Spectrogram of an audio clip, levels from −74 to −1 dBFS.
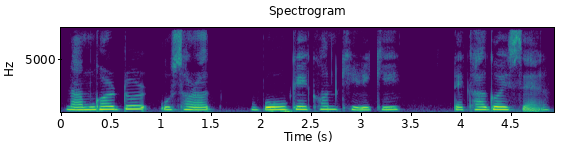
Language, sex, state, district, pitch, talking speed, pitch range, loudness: Assamese, female, Assam, Kamrup Metropolitan, 255 Hz, 75 wpm, 245-270 Hz, -16 LUFS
